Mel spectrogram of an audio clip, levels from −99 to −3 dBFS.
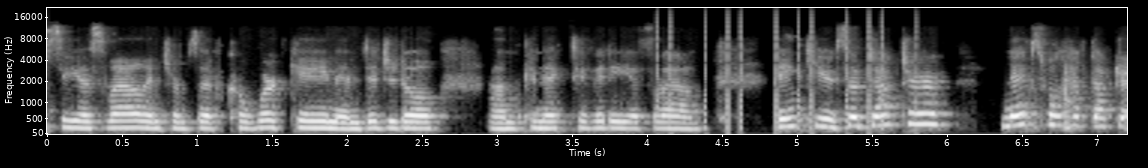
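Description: GSM signalling bursts, 4.05 to 5.8 s: a nearby 2G phone's pulses are rectified into galloping 217 Hz buzzes, roughly 10 dB down.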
